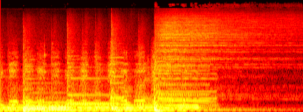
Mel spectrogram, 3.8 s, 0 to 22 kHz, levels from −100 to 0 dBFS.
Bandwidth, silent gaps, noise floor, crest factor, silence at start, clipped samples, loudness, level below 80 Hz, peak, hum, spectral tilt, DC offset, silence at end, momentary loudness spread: 14.5 kHz; none; -42 dBFS; 16 dB; 0 s; under 0.1%; -17 LUFS; -26 dBFS; 0 dBFS; none; -6 dB/octave; under 0.1%; 0.4 s; 20 LU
